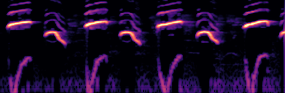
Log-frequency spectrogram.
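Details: Oriental magpie-robin ngeplong song used as a lure for other kacer: a bright rising whistle followed by a lower downslurred note, the pair repeated about once a second, clean and loud.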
